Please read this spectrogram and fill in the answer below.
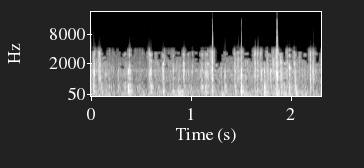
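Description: Irregular sharp taps and small splashes of sea water and rain striking a waterproof camera housing held at the water's surface, several taps a second with uneven spacing.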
